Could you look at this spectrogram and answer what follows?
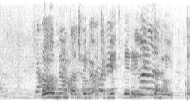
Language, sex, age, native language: Icelandic, male, 11, Icelandic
